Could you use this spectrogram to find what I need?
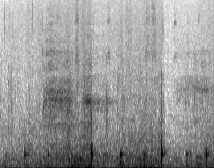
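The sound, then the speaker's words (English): Writing by hand: soft scratchy strokes and small taps in an irregular rhythm, quiet and continuous. “I'm gonna write it just a little bit different.”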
